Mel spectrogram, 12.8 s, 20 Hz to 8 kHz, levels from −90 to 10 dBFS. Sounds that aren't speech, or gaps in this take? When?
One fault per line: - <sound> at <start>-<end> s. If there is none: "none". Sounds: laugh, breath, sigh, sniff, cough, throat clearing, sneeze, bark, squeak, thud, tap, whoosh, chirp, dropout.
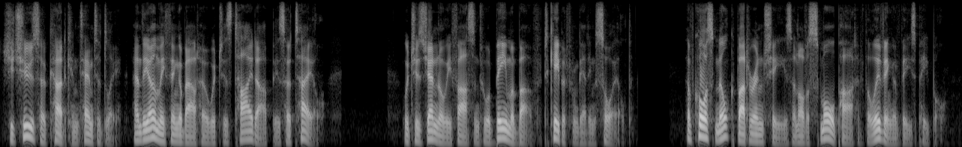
none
